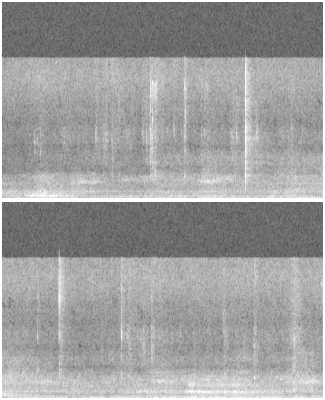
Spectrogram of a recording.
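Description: Faint low background hum with a few soft clicks of thin paper being folded and handled.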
